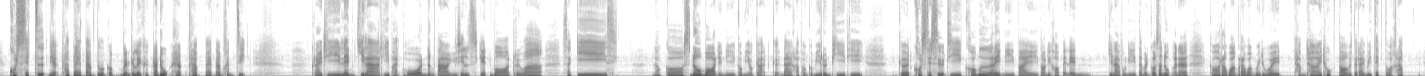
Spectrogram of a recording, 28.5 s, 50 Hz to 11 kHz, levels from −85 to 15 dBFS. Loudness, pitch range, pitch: -29 LUFS, 105-130 Hz, 115 Hz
